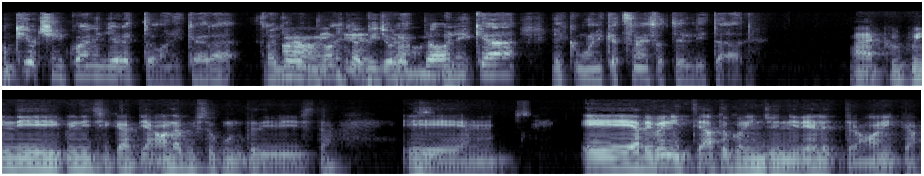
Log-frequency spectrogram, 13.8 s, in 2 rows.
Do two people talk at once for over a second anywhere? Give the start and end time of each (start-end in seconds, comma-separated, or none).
2.1-3.5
